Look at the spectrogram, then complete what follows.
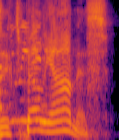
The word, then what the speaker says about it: Expelliarmus: Expelliarmus, but Armus? Yes. No, it's Armus. It's Expelliarmus.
